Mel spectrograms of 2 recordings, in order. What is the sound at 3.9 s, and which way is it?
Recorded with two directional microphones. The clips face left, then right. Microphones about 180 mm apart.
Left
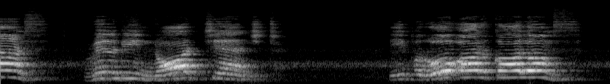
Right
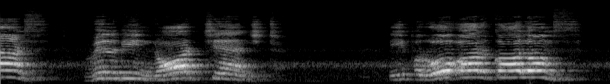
A man's voice, 5° right (ahead or behind).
